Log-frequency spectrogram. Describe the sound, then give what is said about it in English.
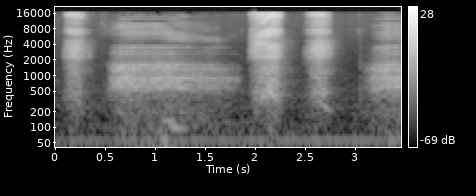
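Physiological sigh breathing, a calming double inhale followed by a long exhale: quiet airy breaths through the nose, with two short sharp sniffs in a row, then a softer, longer outward breath. “The physiological sigh, beautiful and amazing technique to calm your nervous system.”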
